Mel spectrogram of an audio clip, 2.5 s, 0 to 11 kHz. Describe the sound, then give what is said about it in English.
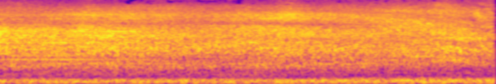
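An American Airlines Boeing 737 airliner's jet engines roar as it takes off at Austin-Bergstrom Airport, heard in the background as a steady, continuous rumbling roar that holds level throughout. “it's an American 737 in the background, by the way, taking off”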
